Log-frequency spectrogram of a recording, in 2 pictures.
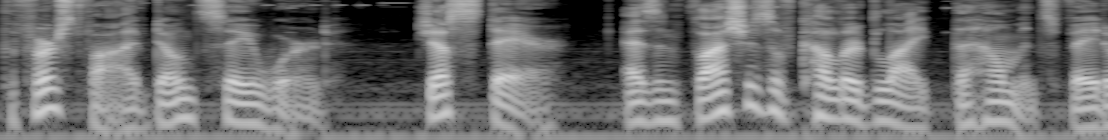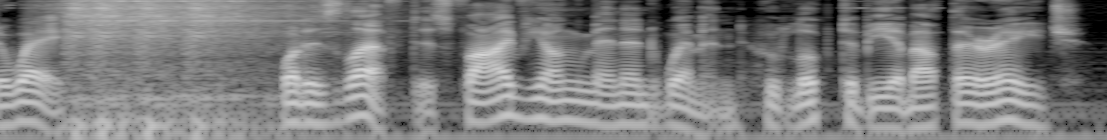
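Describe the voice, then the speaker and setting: A man's voice: low-pitched, animated, unhurried, gravelly, a little hiss or hum. A man reading scripted dramatic narration as the narrator of an audio drama.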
